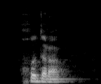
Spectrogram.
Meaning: vegetables
- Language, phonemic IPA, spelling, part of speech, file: Moroccan Arabic, /xudˤ.ra/, خضرة, noun, LL-Q56426 (ary)-خضرة.wav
